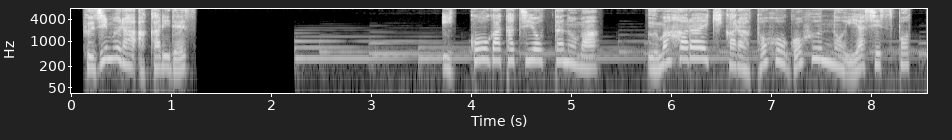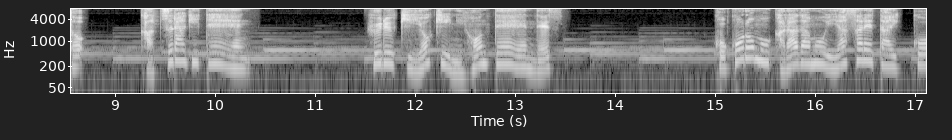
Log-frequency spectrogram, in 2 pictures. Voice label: ノーマル

